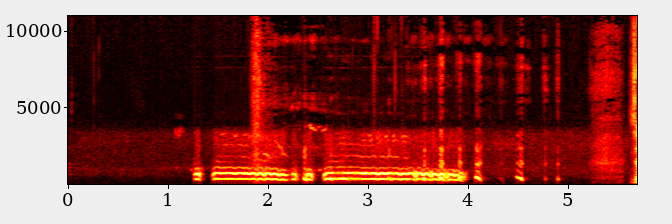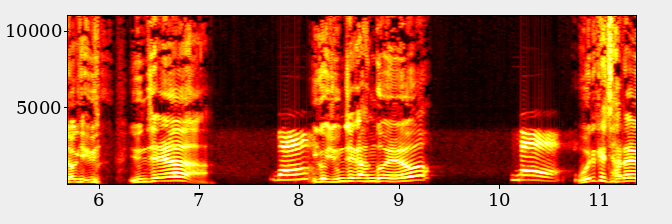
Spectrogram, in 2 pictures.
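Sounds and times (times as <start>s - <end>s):
child imitating a pigeon's cooing: 1.2s - 4.0s, 7.7s - 8.2s, 10.1s - 10.7s
laughter: 1.8s - 5.0s
speech: 2.2s - 3.0s, 5.6s - 7.2s, 7.8s - 9.3s, 10.2s - 11.3s.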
